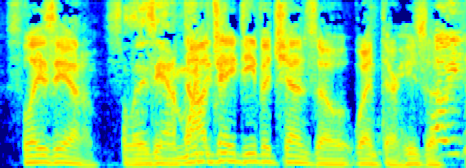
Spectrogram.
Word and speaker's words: Salesianum: Let's give you a lesson on how to pronounce his high school. – Oh, yes. Salesianum. – No. – Salesianum.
